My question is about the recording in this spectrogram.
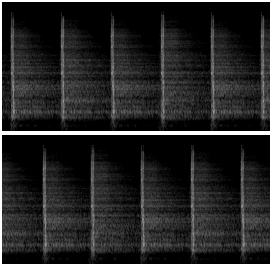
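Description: Clock-tick sound effect: one sharp tick every second, each ringing and echoing away before the next.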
